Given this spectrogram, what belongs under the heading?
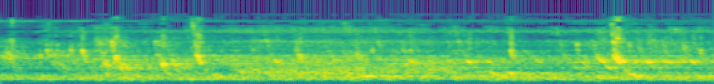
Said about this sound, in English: And with the right position of a microphone, you can get a really cool sound like that sound. So take a listen again. So this is water going into the metal gutters that collect the water on the, along the pool.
